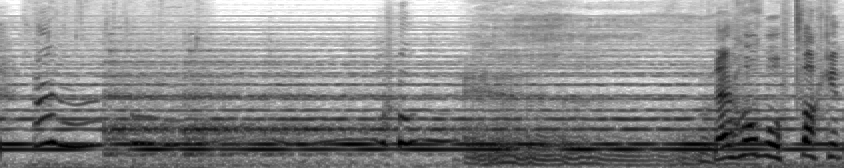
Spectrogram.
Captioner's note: dog whimpering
